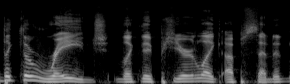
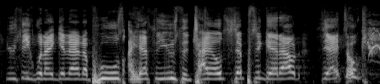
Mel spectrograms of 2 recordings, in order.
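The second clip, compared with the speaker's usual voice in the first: higher-pitched, louder indignant parody; mock ranting short man; 9 semitones higher, 4 dB louder than usual. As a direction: ham up the furious little man's outrage.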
